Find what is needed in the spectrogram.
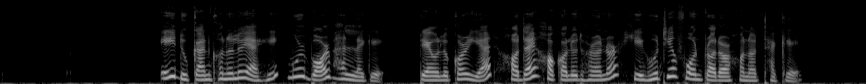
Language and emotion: Assamese, happy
